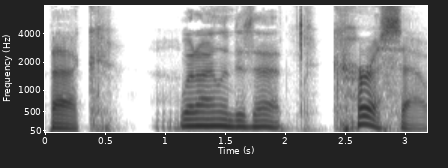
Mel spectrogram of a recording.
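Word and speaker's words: Curaçao: Curacao. It's in the Dutch Curacao, Antilles. yes. Curacao, we've heard. a Am I big- pronouncing it correctly?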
